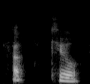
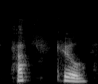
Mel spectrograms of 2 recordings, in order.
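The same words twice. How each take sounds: The two takes are said the same way.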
